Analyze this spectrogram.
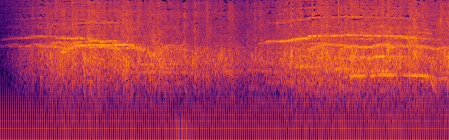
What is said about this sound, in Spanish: Me aplauden la idea, como podéis oír.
